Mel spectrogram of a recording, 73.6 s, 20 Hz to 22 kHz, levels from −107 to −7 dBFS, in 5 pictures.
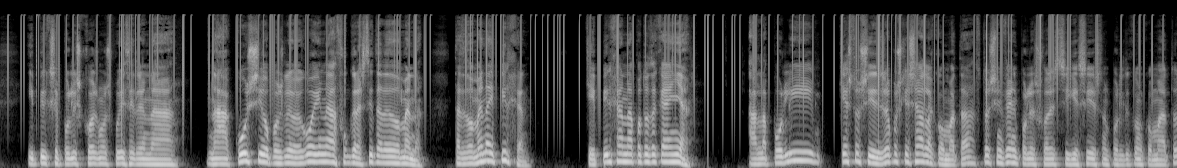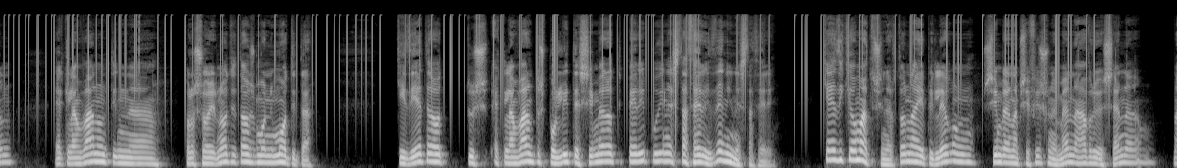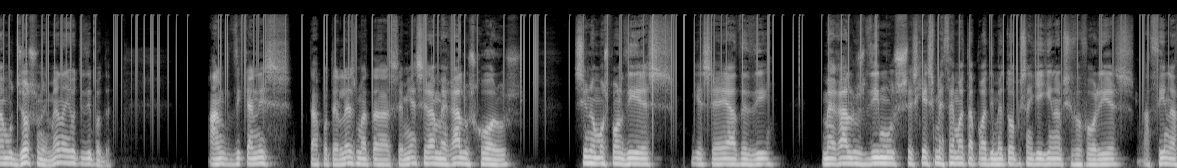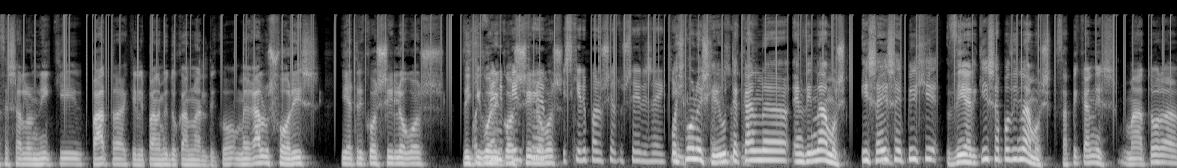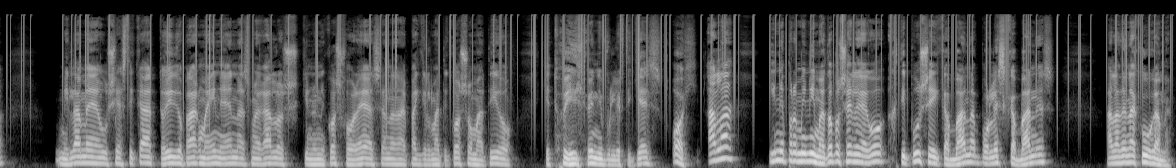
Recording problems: crackle, like an old record; noticeable; 15 dB below the speech

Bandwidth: 15 kHz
